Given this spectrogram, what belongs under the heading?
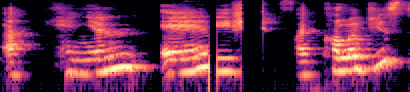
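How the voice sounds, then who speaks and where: A woman's high, bright, sharp voice, animated, raised and projected. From Kenya. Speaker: psychologist. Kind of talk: interview.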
